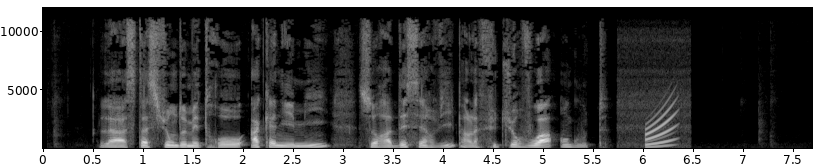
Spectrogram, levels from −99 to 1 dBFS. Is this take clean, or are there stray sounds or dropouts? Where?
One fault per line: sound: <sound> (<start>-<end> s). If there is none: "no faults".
sound: chirp (6.0-6.4 s)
